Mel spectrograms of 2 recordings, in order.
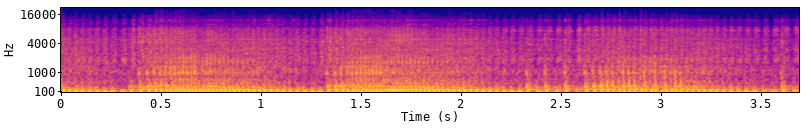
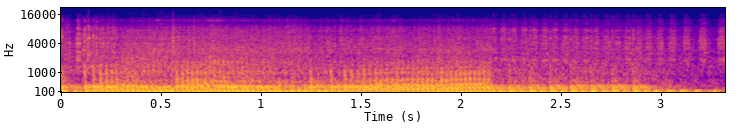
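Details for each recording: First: Tao Tao 250 quad with a new replacement engine, puffing black smoke: throttle blips break into rapid uneven popping sputter, about four beats a second, then fades and stalls; poor response, owner unsure if rich, considers carb mixture adjustment. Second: Tao Tao ATV with a newly installed 250cc engine, after tuning, aftermarket exhaust: crisp rev falling to a light popping burble with no backfires; runs well, the burble blamed on the exhaust and a suspected loose exhaust leak.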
